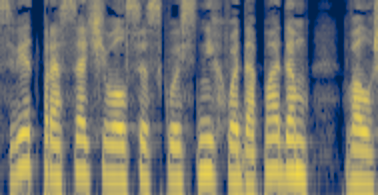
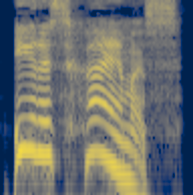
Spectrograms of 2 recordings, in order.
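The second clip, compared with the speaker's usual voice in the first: mild calling out; 8 semitones higher, slower than usual. A narrator's reading. Waitresses call after departing guests, high slow mock call. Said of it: "хором кричали нам вслед".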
